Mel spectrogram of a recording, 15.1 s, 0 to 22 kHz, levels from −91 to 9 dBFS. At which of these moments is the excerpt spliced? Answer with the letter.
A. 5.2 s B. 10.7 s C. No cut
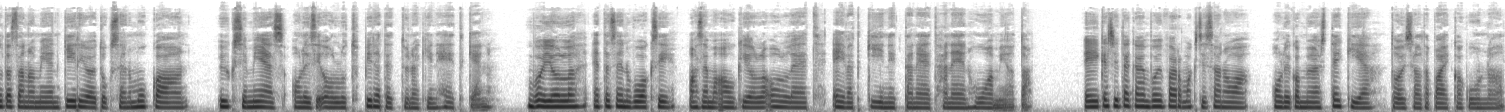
A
